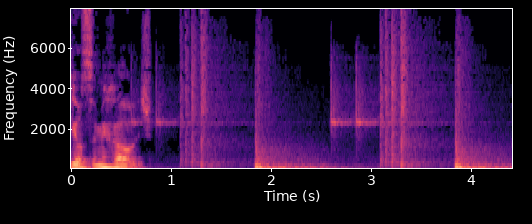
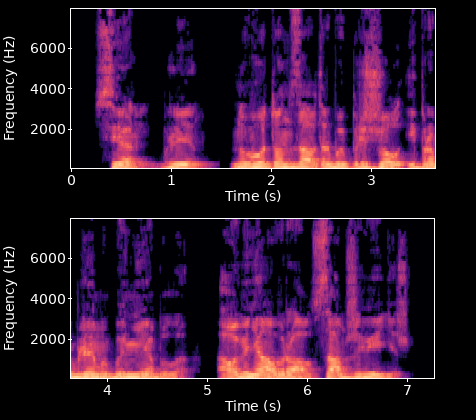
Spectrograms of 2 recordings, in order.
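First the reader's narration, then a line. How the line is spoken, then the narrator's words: Booming bass voice. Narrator (Russian): прогудел басом Федор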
